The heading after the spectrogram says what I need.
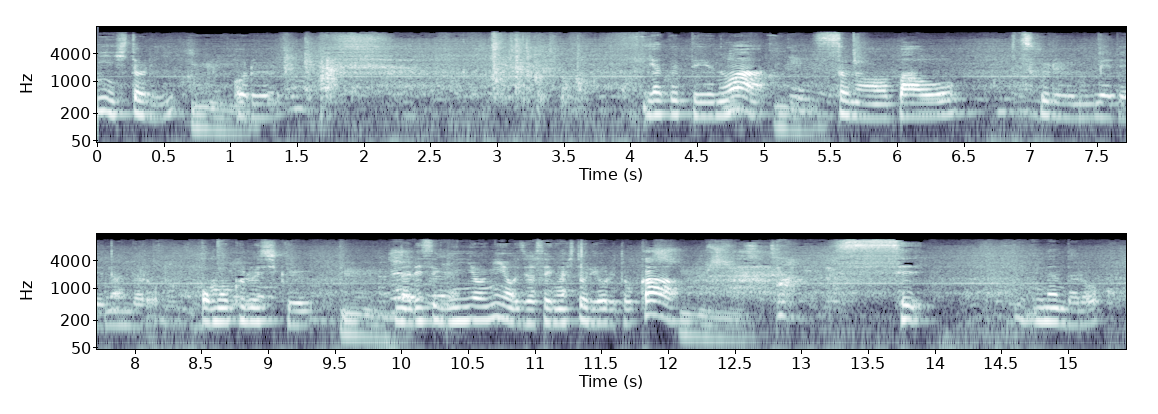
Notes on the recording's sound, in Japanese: かなりリラックスをして、折り紙を折りながらの何とも非常識な収録になりました。電気的なノイズが多いのではありません。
